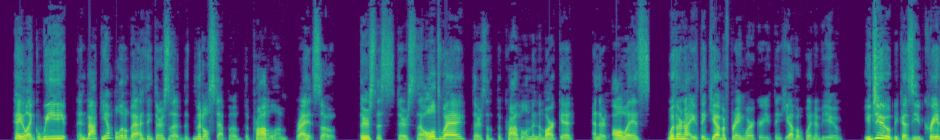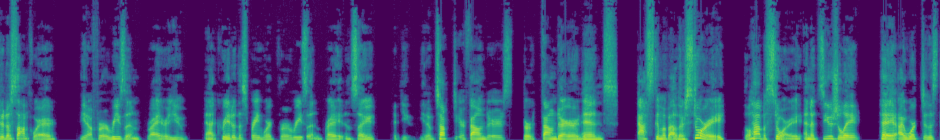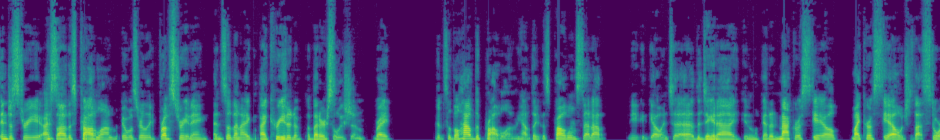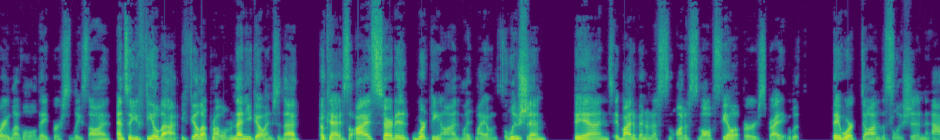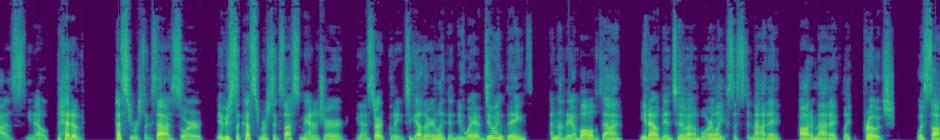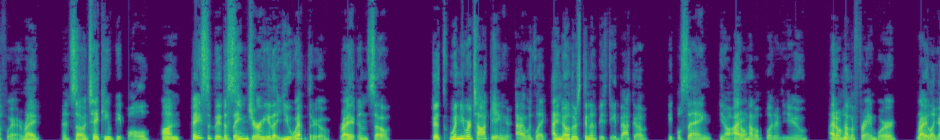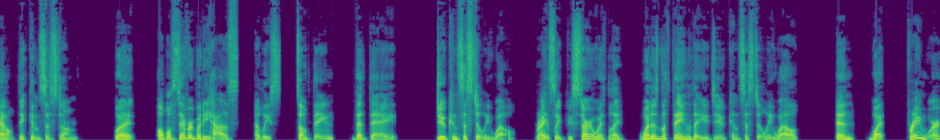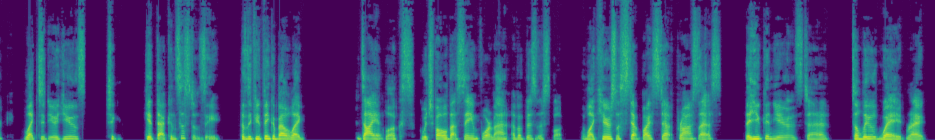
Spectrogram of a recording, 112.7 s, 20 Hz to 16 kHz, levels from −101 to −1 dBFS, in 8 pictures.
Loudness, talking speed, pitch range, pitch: -18 LUFS, 205 wpm, 180-205 Hz, 190 Hz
